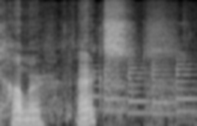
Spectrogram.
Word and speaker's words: Hammerex: to know more about so hammer x as i would pronounce it it's like hammer axe or extreme i don't know why you sort of want to say it but hammer axe so basically this is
